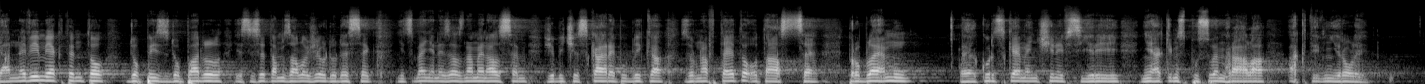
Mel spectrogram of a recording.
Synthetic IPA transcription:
jaːnɛvimjakt̪ɛnt̪o̞do̞pɪsdo̞padl̩jɛslɪs̬ɛt̪amzalo̞ʒɪldo̞dɛsɛkɲɪt͡smɛːɲɛnɛzaznamɛnalsɛmʒɛbɪt͡ʃɛskaːɾɛpublɪkaz̥ɾo̞vnaft̪ɛːt̪o̞ʔo̞t̪aːst͡sɛpɾo̞blɛːmu | kuɾt͡skɛːmɛnʃɪnɪfsiːɾɪjɪɲɛjakimspuːso̞bɛmɦɾaːlaʔakt̪ɪvɲiːɾo̞lɪ

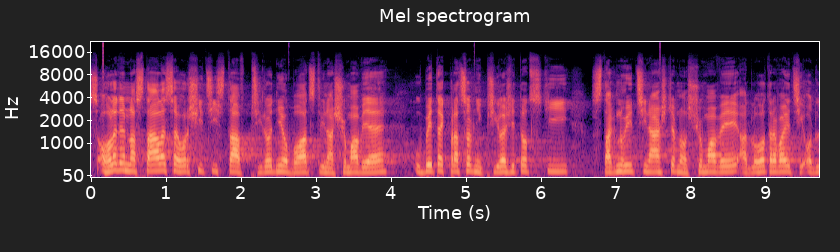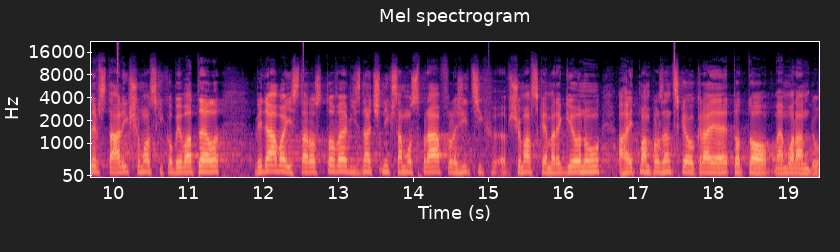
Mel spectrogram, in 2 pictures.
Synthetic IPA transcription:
sʔoɦlɛdɛmnast̪aːlɛsɛɦoɾʃiːt͡siːst̪afpr̥iːɾo̞dɲiːɦo̞bo̞ɦat̪st̪viːnaʃumavjɛ | ʔuːbɪt̪ɛk̚pɾat͡so̞vɲiːxpr̥iːlɛʒɪt̪o̞sciː | st̪aɡnujiːt͡siːnaːfʃcɛvnost̪ʃumavɪʔadlowɦot̪r̩vajiːt͡siːʔo̞dlɪfst̪aːliːxʃumafskiːxobɪvat̪ɛl | vɪdaːvajiːst̪aɾo̞st̪ovɛːviːznat͡ʃniːxsamo̞spɾaːflɛʒiːt͡siːxfʃʊmafskɛːmɾɛɡɪo̞nu | ʔa̰ɦɛjt̪manpl̩zɛnskɛːɦo̞kɾajɛt̪ot̪o̞mɛmo̞ɾandu

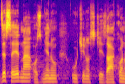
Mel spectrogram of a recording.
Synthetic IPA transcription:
dɛsɛjɛdnaːʔozmɲɛnu | ʔuːt͡ʃɪnoscɪzaːkona

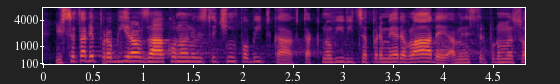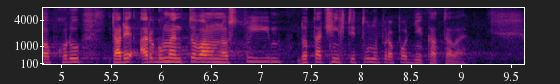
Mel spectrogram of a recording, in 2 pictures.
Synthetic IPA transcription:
ɡdɪʃsɛt̪adɪpɾo̞biːɾalzaːko̞noɪnvɛst̪ɪt͡ʃɲiːxpo̞biːt̪kaːxt̪akno̞viːviːt͡sɛpɾɛmɪjɛɾvlaːdɪamɪnɪst̪ɾpɾuːmɪsuaopxo̞dut̪adɪʔaɾɡumɛnt̪o̞valmno̞ʃst̪viːmdo̞t̪at͡ʃɲiːxt̪ɪt̪uluːpɾo̞po̞dɲɪkat̪ɛlɛ̰

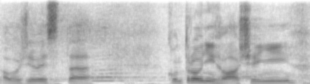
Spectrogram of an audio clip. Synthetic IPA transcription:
aloʒɪlɪst̪ɛ | kont̪ɾolɲiːɦlaːʃɛɲiː

